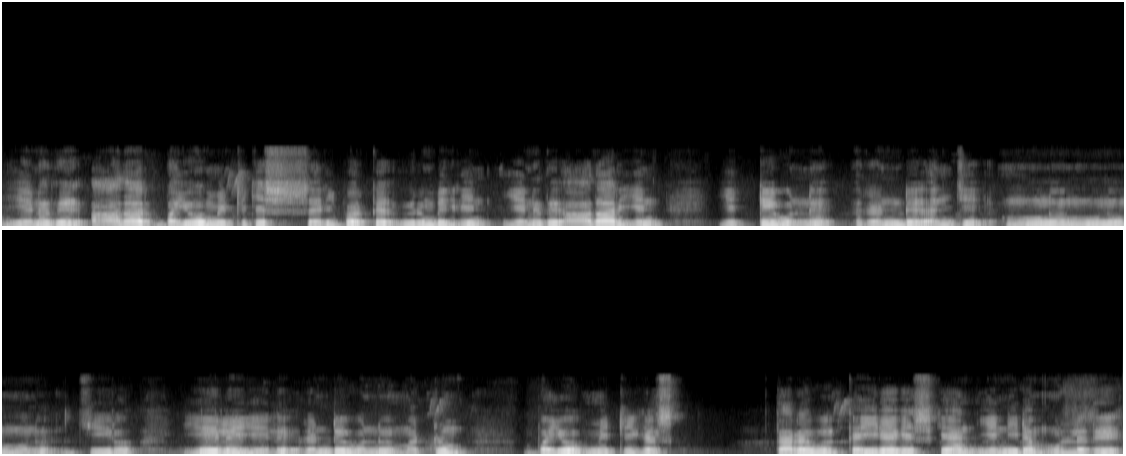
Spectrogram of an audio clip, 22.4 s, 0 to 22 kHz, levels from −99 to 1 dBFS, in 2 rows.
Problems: none marked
